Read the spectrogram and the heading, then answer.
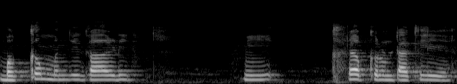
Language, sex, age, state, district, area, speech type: Marathi, male, 18-30, Maharashtra, Ahmednagar, rural, spontaneous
